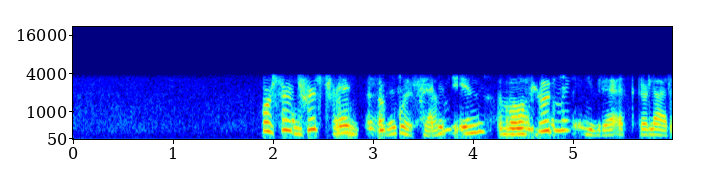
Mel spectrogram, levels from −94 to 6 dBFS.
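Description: Throughout, the speech carries the AMR narrowband mobile codec: the band is confined to roughly 250 Hz to 3.6 kHz, and the heavy buzzy, synthetic texture points to a low mode around 5.9 kbps. Unlike plain band-limiting, the voice itself sounds rebuilt from pitch pulses rather than merely muffled.

From 2.08 to 3.9 s the speech is suppressed in double talk, most likely an echo canceller clamping down while the far side talked. The voice dips in pieces, by about 30 dB at its deepest. The gating follows the other talker, not the radio link.

Inside that stretch, from 2.98 to 3.07 s, lost AMR speech frames leave about 60 ms of smeared, drawn-out sound that fades, which fits three lost 20 ms frames. A decaying stretched tail marks concealment, where suppression gives a clean level drop.

From 4.5 to 5.15 s a second, shallower double-talk suppression pulls the voice down by about 20 dB.

From 5.60 to 5.68 s another 60 ms frame loss brings the same stretched fade, and the voice returns rough.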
